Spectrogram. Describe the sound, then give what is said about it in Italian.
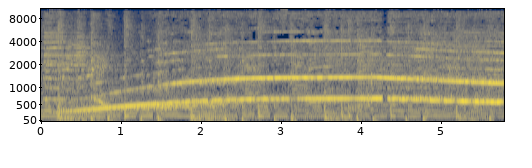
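A loud siren wail that sweeps upward in pitch at the start, then holds a steady high tone for several seconds. Faint clicking sounds run beneath it. “La serenità che mi dà la sirena del Pride, pochissime altre cose.”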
